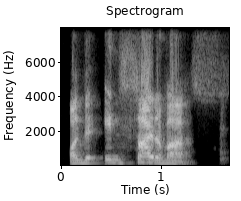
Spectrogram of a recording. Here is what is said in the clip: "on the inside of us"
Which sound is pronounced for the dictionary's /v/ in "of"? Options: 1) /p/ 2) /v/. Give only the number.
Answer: 2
